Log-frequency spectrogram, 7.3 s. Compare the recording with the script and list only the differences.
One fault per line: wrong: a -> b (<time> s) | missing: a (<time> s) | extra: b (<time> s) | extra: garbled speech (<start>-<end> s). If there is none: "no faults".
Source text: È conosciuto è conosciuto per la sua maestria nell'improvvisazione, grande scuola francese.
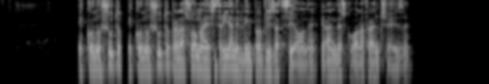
no faults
